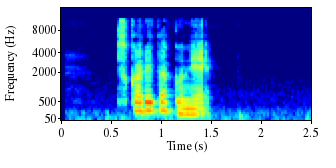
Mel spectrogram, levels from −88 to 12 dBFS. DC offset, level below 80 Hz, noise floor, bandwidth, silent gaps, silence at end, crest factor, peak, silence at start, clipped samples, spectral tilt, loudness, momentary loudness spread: under 0.1%; -56 dBFS; -62 dBFS; 11.5 kHz; none; 1.05 s; 18 dB; -2 dBFS; 0.55 s; under 0.1%; -5.5 dB/octave; -19 LUFS; 14 LU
